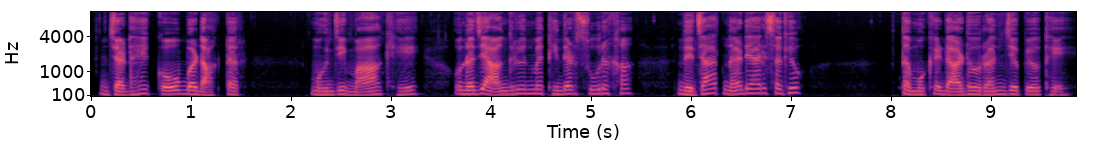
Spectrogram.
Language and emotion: Sindhi, sad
